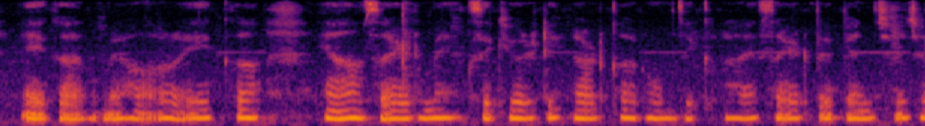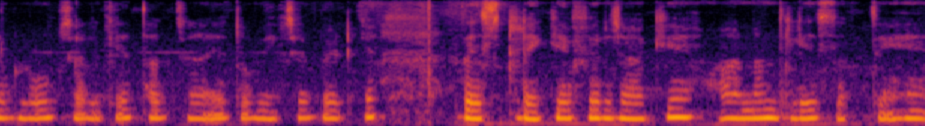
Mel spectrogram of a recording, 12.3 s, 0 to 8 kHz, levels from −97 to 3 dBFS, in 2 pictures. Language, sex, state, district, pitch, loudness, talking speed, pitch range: Hindi, female, Uttar Pradesh, Jyotiba Phule Nagar, 195 Hz, -28 LUFS, 200 wpm, 190-200 Hz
